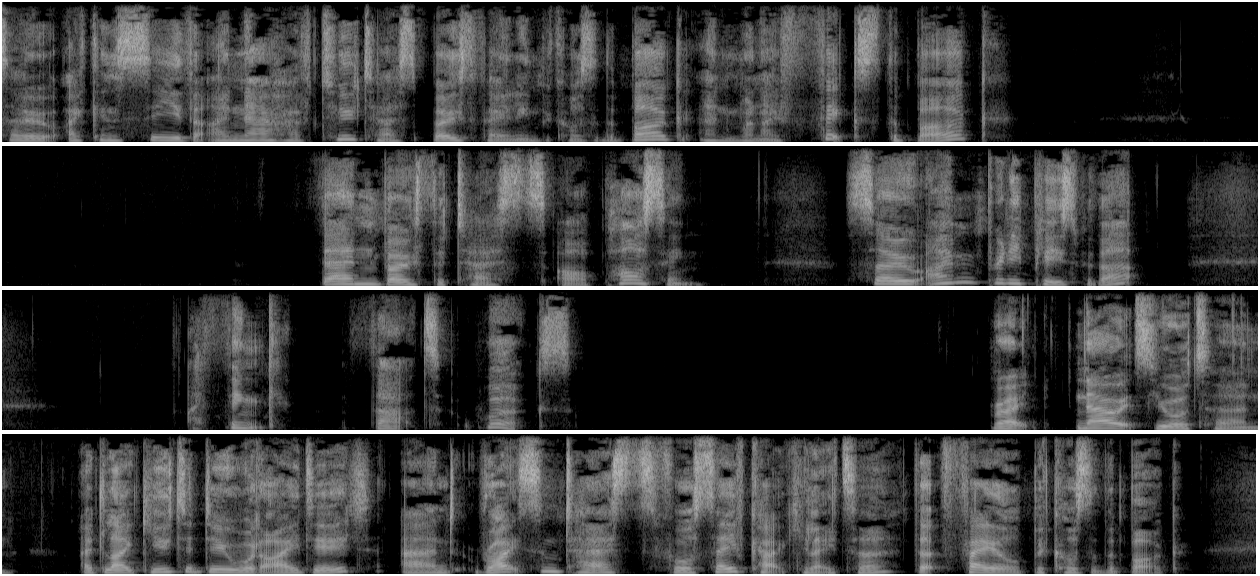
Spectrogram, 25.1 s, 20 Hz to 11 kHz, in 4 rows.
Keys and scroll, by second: 4.7 ctrl+r.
